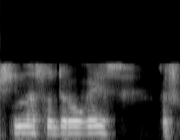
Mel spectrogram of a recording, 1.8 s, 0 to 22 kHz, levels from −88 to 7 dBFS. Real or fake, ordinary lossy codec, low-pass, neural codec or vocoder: fake; AAC, 16 kbps; 7.2 kHz; codec, 24 kHz, 1.2 kbps, DualCodec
